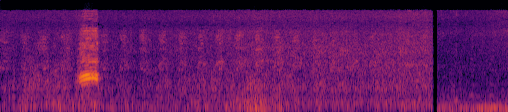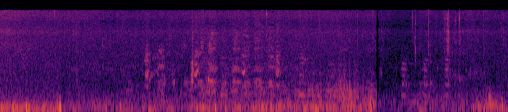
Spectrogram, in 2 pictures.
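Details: Domestic duck (Anas platyrhynchos domesticus) gives a single loud, nasal quack early, followed by fainter calls over a steady low rumble of background noise.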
